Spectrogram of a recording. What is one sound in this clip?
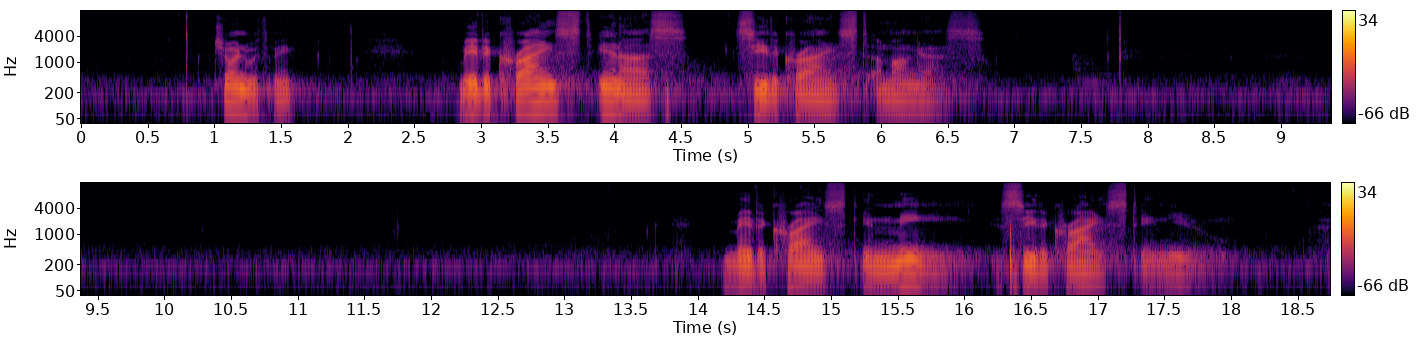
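A middle-aged man speaks calmly and slowly through a microphone in a reverberant hall.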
